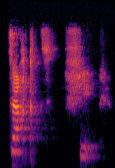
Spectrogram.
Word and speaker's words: ثقت فيك: Okay, ثقت فيك. I know that's hard to pronounce. ثقت فيك. T9T. So T, number 9 is ق.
